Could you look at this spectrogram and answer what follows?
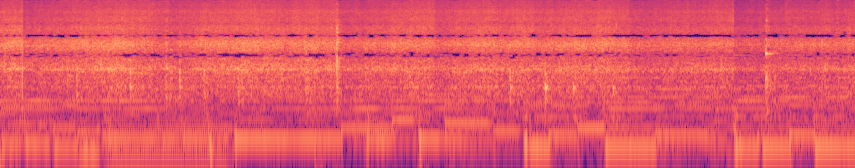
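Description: Chopped tomatoes and onions sizzling in hot oil in a stainless steel pot, stirred with a spoon, with a couple of sharp clicks of the spoon against the pot.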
